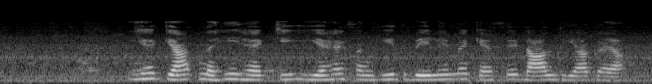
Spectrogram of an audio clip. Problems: constant background noise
